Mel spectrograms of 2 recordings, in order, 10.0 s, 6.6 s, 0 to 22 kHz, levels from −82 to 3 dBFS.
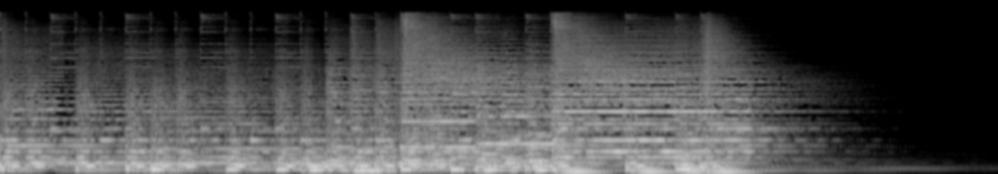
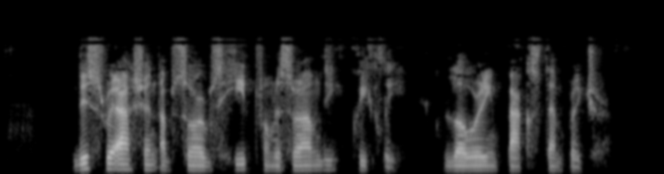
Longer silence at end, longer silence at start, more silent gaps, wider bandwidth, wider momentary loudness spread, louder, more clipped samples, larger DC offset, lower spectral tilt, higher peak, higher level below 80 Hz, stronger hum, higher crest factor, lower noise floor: first, 2 s vs 0.6 s; second, 0 s vs 0.75 s; neither; first, 16.5 kHz vs 9.6 kHz; second, 7 LU vs 17 LU; first, -17 LUFS vs -26 LUFS; neither; neither; first, -6 dB/octave vs -2 dB/octave; about the same, -2 dBFS vs 0 dBFS; first, -28 dBFS vs -68 dBFS; neither; second, 16 dB vs 28 dB; second, -65 dBFS vs -75 dBFS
